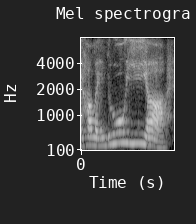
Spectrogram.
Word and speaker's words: hallelujah: we say hallelu j you never say ja hallelujah you say hallelujah and in some languages that e is written j but it's always pronounced e so we have once again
